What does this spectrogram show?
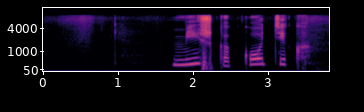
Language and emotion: Russian, neutral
